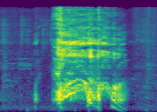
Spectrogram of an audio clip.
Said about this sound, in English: Like, it never used to be like that, bro. Like, you go back and listen, like, back in the fucking day, and I was smoking like a goddamn champion, dog. And now, like, I have a coughing fit every fucking time. Like, it's wild, bro. It's wild.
